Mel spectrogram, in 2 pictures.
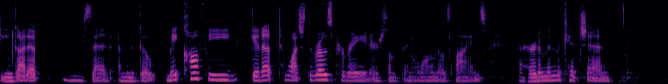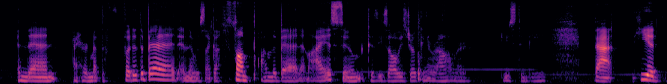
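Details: Adult woman speaking; normal speech.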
